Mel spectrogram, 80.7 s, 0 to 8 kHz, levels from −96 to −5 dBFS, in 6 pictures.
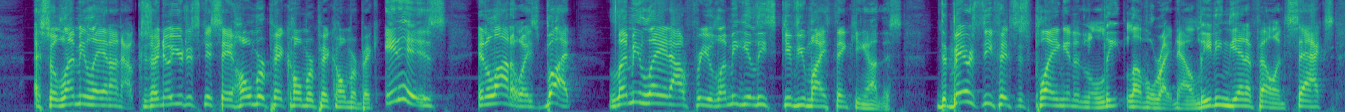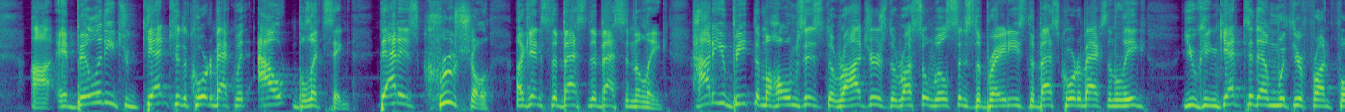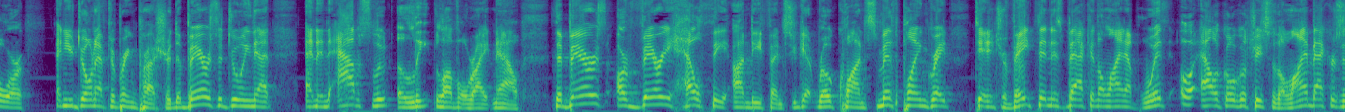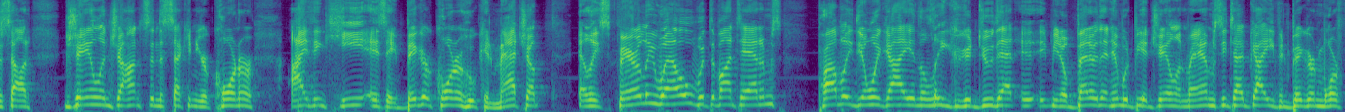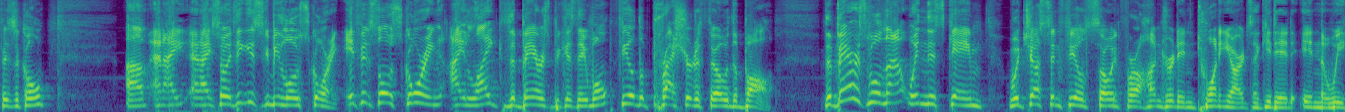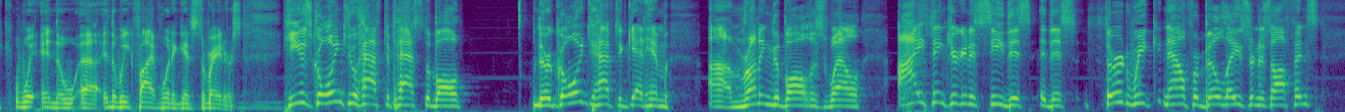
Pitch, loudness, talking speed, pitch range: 175 Hz, -20 LUFS, 230 wpm, 155-195 Hz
